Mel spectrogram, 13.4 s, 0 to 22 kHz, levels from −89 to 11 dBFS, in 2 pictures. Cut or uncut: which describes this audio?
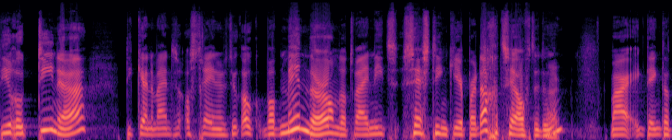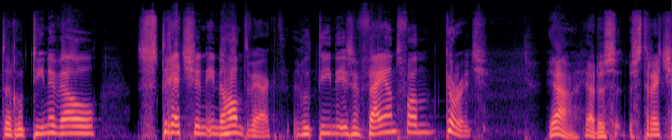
uncut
